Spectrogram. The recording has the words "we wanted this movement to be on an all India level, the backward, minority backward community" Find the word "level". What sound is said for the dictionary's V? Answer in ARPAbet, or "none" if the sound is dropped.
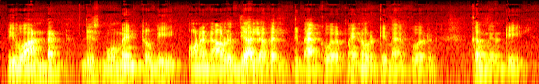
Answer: V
